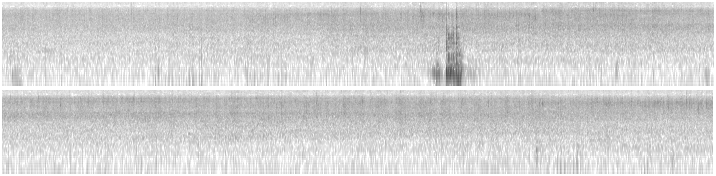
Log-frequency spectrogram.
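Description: Steady rain falling, an even hiss, with one brief loud low thump about a third of the way through.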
